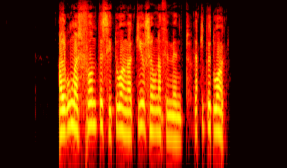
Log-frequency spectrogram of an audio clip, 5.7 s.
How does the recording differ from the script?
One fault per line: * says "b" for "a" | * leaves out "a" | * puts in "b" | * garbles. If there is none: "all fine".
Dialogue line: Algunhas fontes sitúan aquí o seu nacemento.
* garbles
